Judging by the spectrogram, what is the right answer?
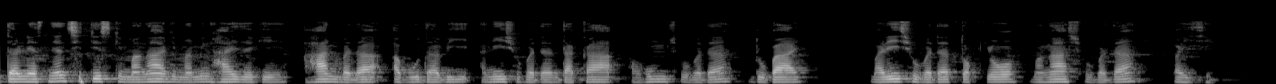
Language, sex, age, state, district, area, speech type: Manipuri, male, 30-45, Manipur, Thoubal, rural, spontaneous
